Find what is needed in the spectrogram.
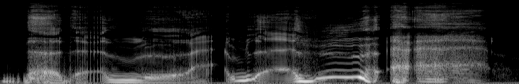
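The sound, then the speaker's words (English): A man theatrically clears his throat while standing on a makeshift bucket podium before a festival speech, making several drawn-out, gravelly vocal grunts with swooping pitch that rise and fall over about five seconds. “He cleared his throat dramatically.”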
